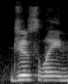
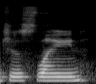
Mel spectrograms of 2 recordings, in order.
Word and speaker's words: Ghislaine: They said Donald Trump was supposed to be giving Ghislaine, what are they calling her? Ghislaine. They're pronouncing her name a little bit differently to give her more of a less harsh name. Ghislaine.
